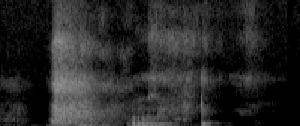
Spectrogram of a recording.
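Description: A person breathes out sharply and gives a short groan while a leg is being adjusted.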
